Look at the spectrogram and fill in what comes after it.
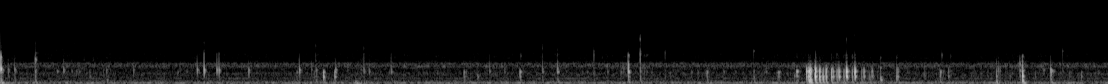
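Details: Day after eating Chinese food and being sick all night: frequent gurgling, bubbling abdominal sounds with a louder churning burst, like something swimming in the belly; active borborygmi.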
